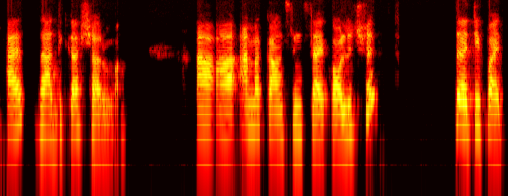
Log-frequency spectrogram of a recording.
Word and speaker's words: Radhika Sharma: Because all of you, since you not be knowing my pronunciation of the name, it's pronounced as Radhika Sharma.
